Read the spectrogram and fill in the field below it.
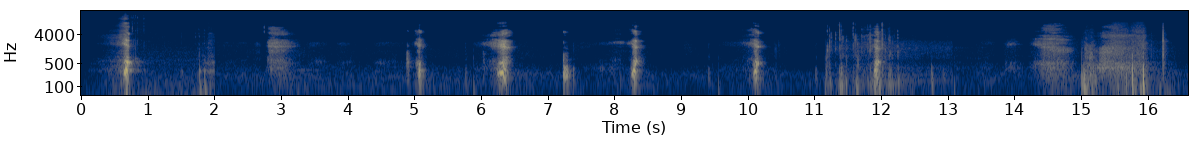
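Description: A run of single sharp hiccup sounds, about eleven a minute and unevenly spaced, in a quiet room.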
